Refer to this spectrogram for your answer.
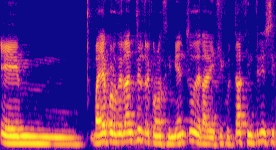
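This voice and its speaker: This man talks at a moderate pace. The rise and fall of his pitch is ordinary. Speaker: agricultural economics researcher. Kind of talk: webinar presentation. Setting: online webinar. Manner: hesitant, many fillers and restarts.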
